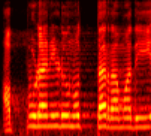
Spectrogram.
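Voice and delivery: slow chanted poem line; verse recitation. Acted. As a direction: draw the verse out slowly like a recital. Continues the verse. (నెమ్మదిగా పద్య పఠనం)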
